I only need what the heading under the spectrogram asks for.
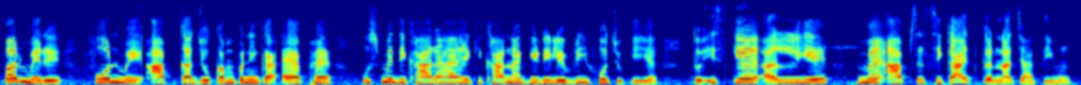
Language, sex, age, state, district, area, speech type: Hindi, female, 45-60, Uttar Pradesh, Sonbhadra, rural, spontaneous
